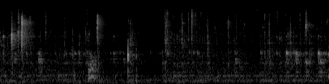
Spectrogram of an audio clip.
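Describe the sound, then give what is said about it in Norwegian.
Water runs and trickles steadily, with small splashes and drips, as rinse water flows in one nostril and out the other during a nasal rinse; no one speaks. “Når alt renner inn i den ene neseboret og ut av det andre.”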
